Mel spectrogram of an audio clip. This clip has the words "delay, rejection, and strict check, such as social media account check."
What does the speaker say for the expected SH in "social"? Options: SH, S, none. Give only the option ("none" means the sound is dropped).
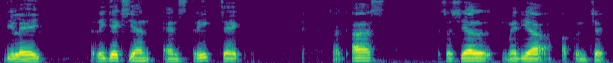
S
